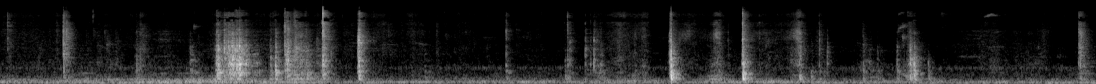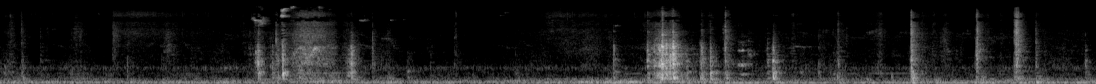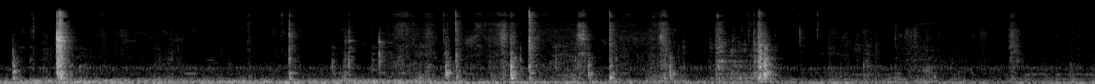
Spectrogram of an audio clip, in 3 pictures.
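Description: Tortilla press being worked by hand: scattered knocks and clacks as the press is shut and opened and the dough is handled, with a few short, louder rustling bursts, over a steady low rumble.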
